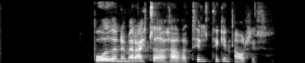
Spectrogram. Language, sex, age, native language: Icelandic, female, 30-39, Icelandic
